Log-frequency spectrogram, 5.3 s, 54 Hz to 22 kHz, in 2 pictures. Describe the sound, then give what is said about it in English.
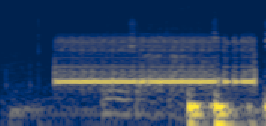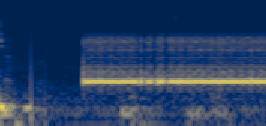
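Ringing tone of an outgoing call placed on an iPhone 8: two long, steady, mid-pitched tones separated by a pause of about a second, loud and even. “All right, it's ringing. Regular time on the iPhone 8.”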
